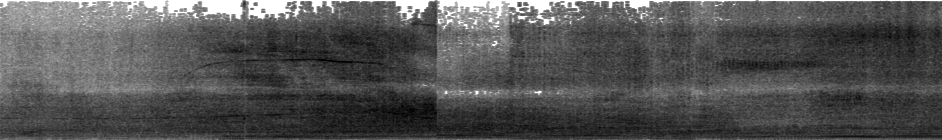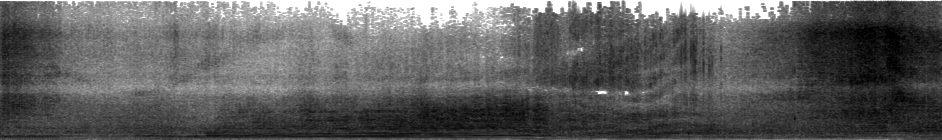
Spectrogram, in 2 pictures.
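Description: Autocross car's engine accelerating hard and lifting off again and again through a timed run. Its pitch climbs several times and drops away after each climb, with the longest climb about two-thirds through. Steady tyre and road noise runs underneath.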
